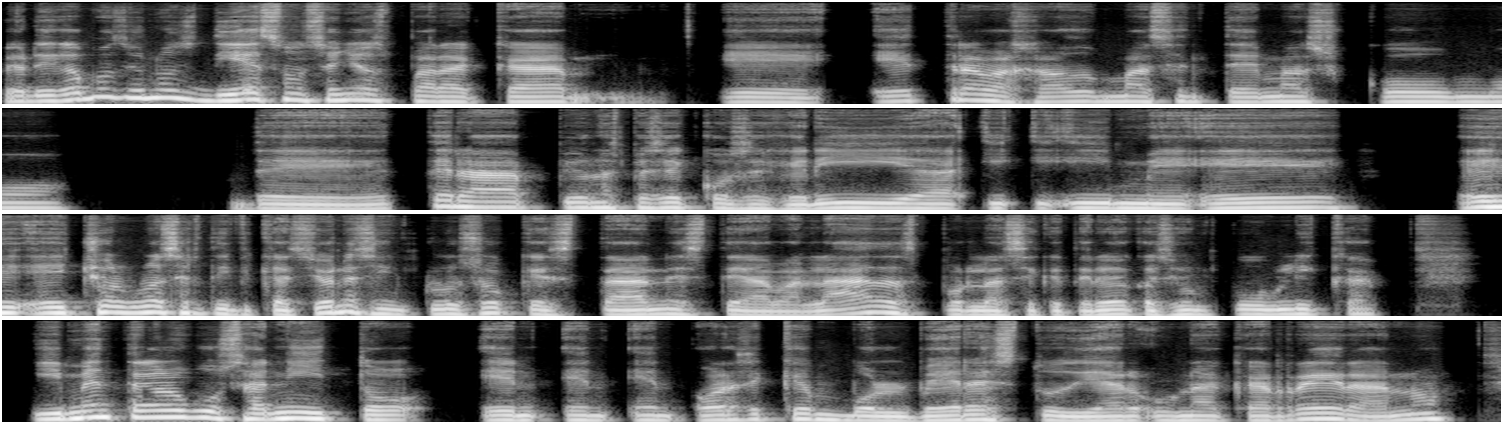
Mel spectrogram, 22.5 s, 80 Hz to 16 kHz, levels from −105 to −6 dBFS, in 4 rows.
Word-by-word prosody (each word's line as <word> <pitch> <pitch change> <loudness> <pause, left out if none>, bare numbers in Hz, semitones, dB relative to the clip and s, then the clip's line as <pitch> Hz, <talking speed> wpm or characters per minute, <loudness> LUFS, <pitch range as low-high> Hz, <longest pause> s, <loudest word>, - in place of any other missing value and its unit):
Pero 150 - -2
digamos 195 - 0
de - - +3
unos 235 -7 +2
10, 175 +3 +3
11 175 -2 0
años 175 -2 0
para 145 -3 -2
acá, 140 +1 0
mm, 125 +2 -15 0.2
he 130 -2 -5 0.2
he 150 +2 -5
trabajado 145 -4 -3
más 140 +1 -3
en 140 0 -6
temas 140 +1 -3
como 135 -1 -3 0.6
de 115 -1 -1
terapia, 150 -4 +1
una 140 - +1
especie 140 0 -1
de - - -15
consejería, 120 +2 0
y 125 -1 -5
y 135 +2 -1
y - - 0
me 125 -2 +2
he 140 +3 -1 0.4
he 160 0 +4
hecho 160 +2 +3
algunas 170 0 +4
certificaciones, 140 - 0
incluso, 130 +5 -2
que 140 - -7
están, 115 +3 +1
este, 120 -2 -2
avaladas 120 - 0
por 120 -5 -5
la 110 - +1
Secretaría 105 +1 -2
de - - +3
Educación 115 -1 -2
Pública, 125 - -2 0.5
y 155 +1 +3
me 175 +4 +6
ha - - +7
entrado 205 0 +3
el 205 - +6
gusanito 165 -6 +3 0.2
en 125 -1 -1
en 125 -2 -2
en 125 -2 -4
ahora 130 +2 0
sí 145 0 -5
que 155 +1 0
en 140 -3 +1
volver 120 +1 +2
a 140 - +3
estudiar 120 -4 0
una 120 +1 -2
carrera, 120 +1 +1
¿no? 155 +4 0
135 Hz, 165 wpm, -20 LUFS, 120-155 Hz, 0.6 s, ha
